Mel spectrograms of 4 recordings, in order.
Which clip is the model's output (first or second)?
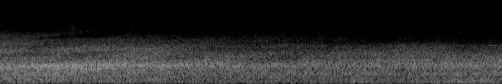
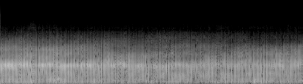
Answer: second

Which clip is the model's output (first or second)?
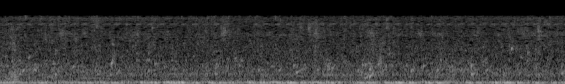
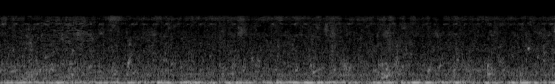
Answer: second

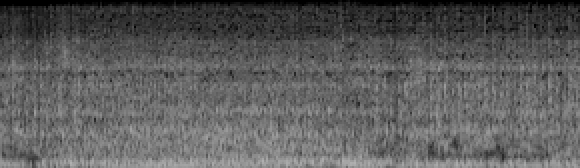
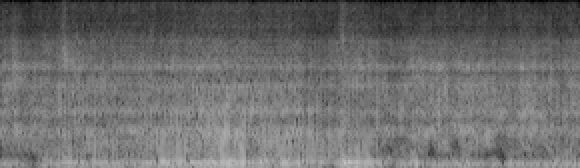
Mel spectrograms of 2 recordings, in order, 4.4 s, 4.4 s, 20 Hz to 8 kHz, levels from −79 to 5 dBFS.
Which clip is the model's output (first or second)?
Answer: second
